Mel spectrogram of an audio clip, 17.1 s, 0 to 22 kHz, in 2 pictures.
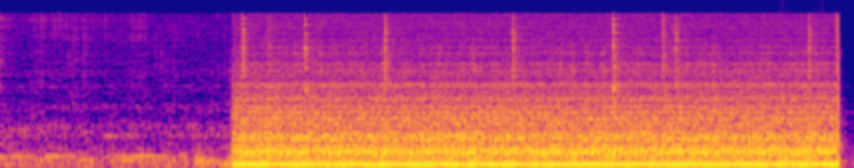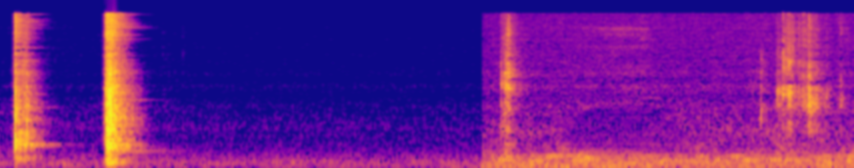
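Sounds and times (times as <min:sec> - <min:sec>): electric oven humming: 0:02.3 - 0:08.4.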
